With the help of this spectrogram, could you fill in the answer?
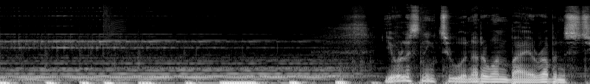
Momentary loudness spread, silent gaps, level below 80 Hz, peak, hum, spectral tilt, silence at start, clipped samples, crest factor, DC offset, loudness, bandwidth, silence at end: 8 LU; none; -16 dBFS; 0 dBFS; none; -6.5 dB/octave; 0 s; under 0.1%; 14 dB; under 0.1%; -17 LUFS; 13.5 kHz; 0 s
